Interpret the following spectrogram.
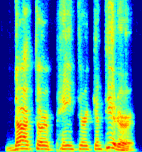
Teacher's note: cuando la r se suena al final de Las palabras se le dice que es un inglés rotico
